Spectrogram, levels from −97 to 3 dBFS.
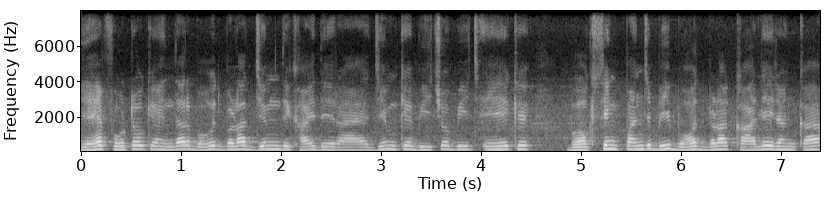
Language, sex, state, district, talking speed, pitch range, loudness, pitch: Hindi, male, Uttar Pradesh, Varanasi, 195 wpm, 175-205 Hz, -19 LUFS, 195 Hz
